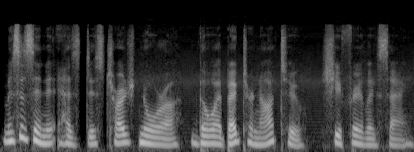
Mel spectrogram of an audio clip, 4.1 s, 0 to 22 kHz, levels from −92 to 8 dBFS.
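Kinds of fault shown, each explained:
Mains buzz: spikes twice each 50 Hz cycle add a raspy buzz about 30 dB under the speech, showing as stacked harmonic lines on a spectrogram.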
